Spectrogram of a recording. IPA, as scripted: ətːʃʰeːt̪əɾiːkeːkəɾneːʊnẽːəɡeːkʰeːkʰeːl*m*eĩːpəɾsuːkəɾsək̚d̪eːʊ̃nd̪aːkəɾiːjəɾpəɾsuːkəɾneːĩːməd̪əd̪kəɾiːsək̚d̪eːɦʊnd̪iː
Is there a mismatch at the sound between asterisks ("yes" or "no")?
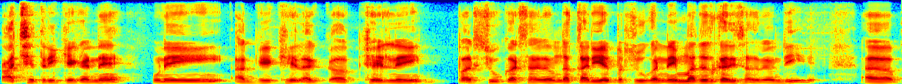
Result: yes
